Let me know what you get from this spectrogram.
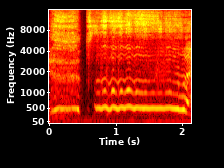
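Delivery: high, drawn-out cry of pain; long high wail, acting out the agony; imitated scream. Woman as cop twists her arm, high pained scream. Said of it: "and I, like, scream".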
